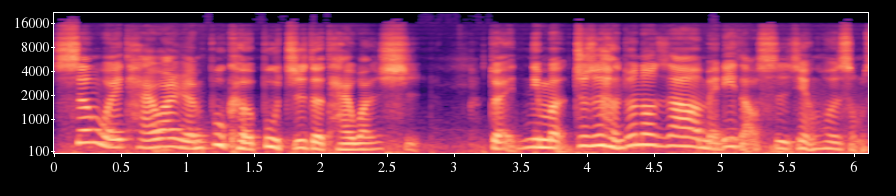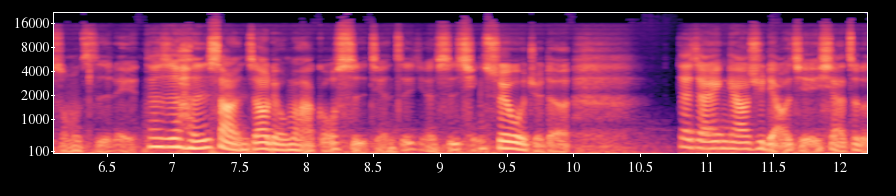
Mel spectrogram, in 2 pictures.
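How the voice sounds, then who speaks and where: Her voice is medium-pitched and very fast, with lively intonation and big swings in loudness. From Taiwan. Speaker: actress and professional dancer. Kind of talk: casual chat. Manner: animated.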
